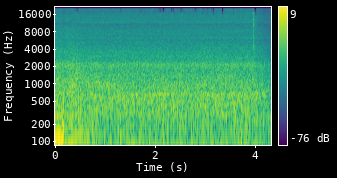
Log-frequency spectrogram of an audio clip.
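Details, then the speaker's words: Goodman heat pump outdoor fan motor (aftermarket) that had been screeching, reassembled with its old dry roller bearings cleaned and greased since new ones were wrong size; steady air rush, no grinding, squeal or rumble; sounds fine. "Sounds fine, really."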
